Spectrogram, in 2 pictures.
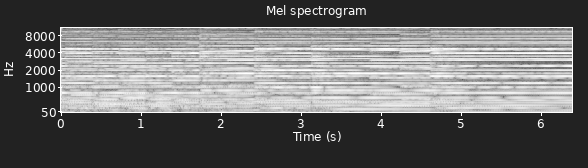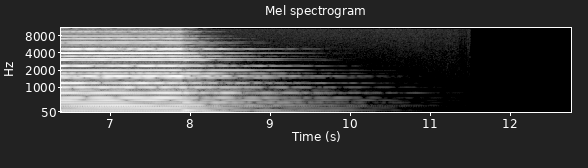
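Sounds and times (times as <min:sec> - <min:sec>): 
organ: 0:00.0 - 0:09.6.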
